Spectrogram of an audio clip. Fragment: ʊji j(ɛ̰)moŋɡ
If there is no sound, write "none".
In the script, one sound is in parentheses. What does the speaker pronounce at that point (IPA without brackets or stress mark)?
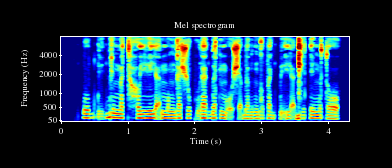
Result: ɛ̰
